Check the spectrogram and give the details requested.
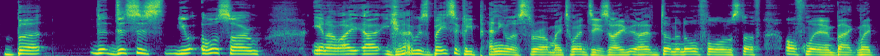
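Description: A Southern English man in his thirties with a voice slightly higher than most. As a podcast co-host he talks casually but stands firm, with emphatic, somewhat defensive phrasing. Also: fairly even intonation, moderate pace. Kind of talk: casual chat.

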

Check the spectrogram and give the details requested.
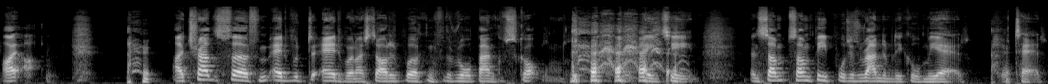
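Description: A man with a posh English accent interviewing a guest, halting and repeating words as he works out his questions. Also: fairly high pitch, lively intonation, fairly bright tone. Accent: posh southern English. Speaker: host, interviewer. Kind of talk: casual interview chat.

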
